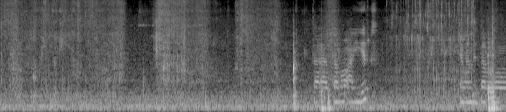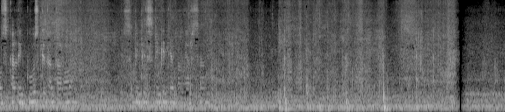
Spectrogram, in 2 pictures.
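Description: A wooden spoon scrapes and stirs flour in a bowl.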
